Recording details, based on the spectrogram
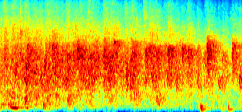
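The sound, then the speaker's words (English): A crowd applauds steadily to welcome a guest speaker at a panel event, a dense, loud wash of many hands clapping that holds even for a few seconds with no one speaking over it. “And I'm going to give you a clap.”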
